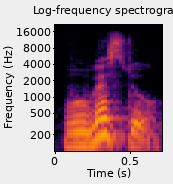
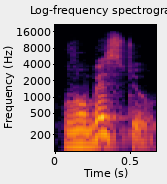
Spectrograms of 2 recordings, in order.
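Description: Both takes have the same delivery.

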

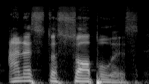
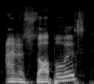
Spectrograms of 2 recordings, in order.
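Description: First: The name has a 'sa' syllable before 'poulos'. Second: The name lacks the 'sa' syllable before 'poulos'. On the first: The speaker calls it right. "It's Anastasopoulos" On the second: The speaker calls it wrong. "I always said Anastopoulos"

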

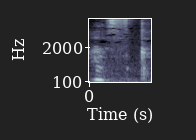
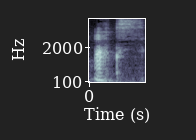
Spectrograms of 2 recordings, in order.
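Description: First: The word is said with the s before the k. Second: The word is said with the k before the s. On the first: The speaker calls it right. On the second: The speaker calls it wrong.

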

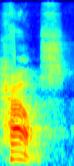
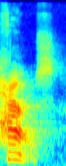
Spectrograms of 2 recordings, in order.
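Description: Both takes have the same delivery.

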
